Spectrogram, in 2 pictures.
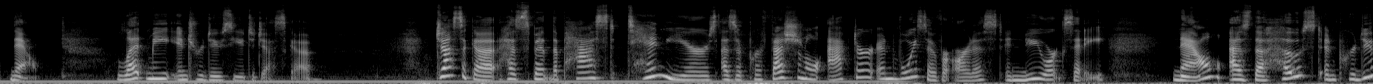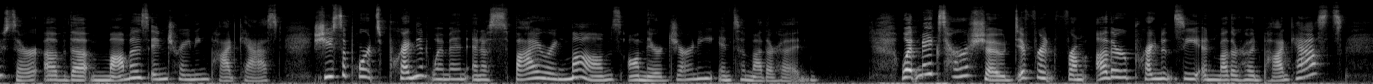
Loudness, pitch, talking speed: -25 LUFS, 200 Hz, 130 wpm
